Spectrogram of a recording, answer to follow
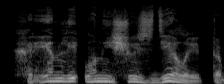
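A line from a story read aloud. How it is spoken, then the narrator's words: Grumbled mutter. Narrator (Russian): буркнул я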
